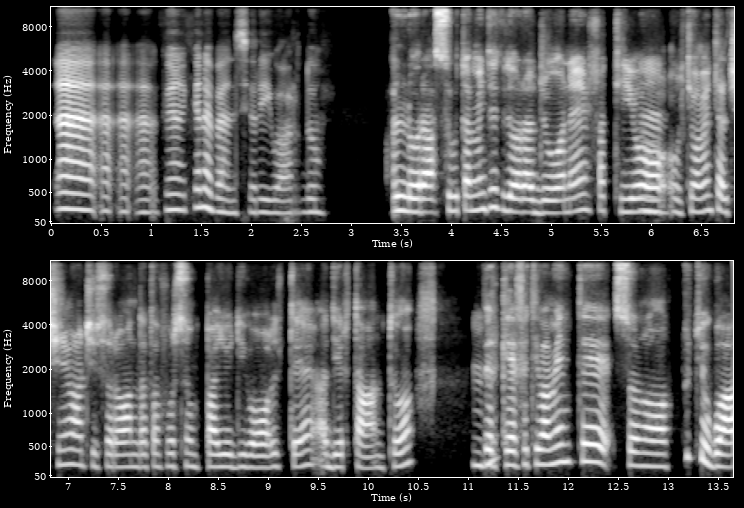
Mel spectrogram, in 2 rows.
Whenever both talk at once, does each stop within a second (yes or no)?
yes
